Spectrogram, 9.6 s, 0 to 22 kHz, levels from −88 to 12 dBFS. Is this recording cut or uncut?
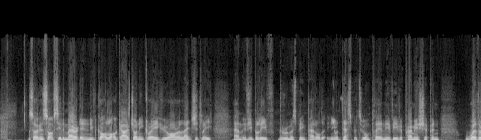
cut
